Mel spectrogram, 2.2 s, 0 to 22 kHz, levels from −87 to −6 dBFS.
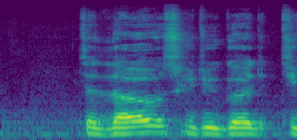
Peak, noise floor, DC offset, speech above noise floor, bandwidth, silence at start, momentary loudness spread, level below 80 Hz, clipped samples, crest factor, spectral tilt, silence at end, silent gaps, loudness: -8 dBFS; -51 dBFS; under 0.1%; 29 dB; 18.5 kHz; 0.6 s; 9 LU; -64 dBFS; under 0.1%; 16 dB; -6 dB/octave; 0 s; none; -23 LUFS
